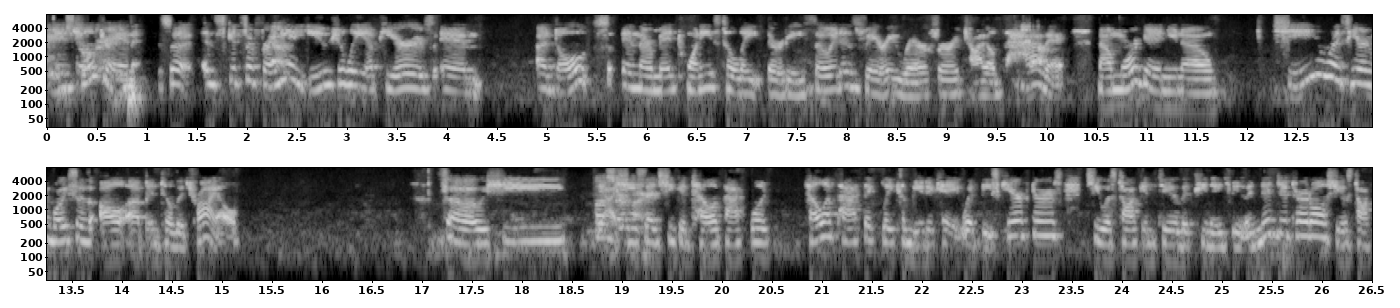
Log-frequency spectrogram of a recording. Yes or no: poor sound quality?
yes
